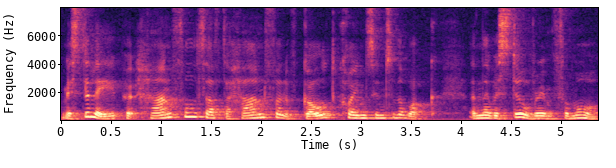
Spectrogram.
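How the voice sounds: The voice reads naturally, and its pitch shifts in an ordinary way.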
